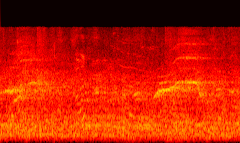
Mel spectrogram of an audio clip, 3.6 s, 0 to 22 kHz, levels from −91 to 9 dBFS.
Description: recorded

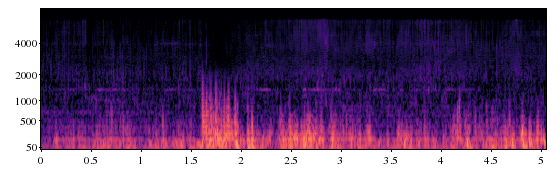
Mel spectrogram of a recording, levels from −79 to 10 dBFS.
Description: remade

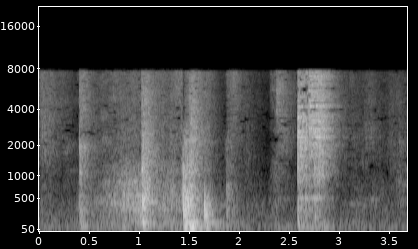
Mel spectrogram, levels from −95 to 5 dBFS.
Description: recorded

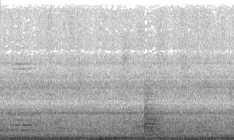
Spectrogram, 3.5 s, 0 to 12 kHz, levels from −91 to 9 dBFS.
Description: recorded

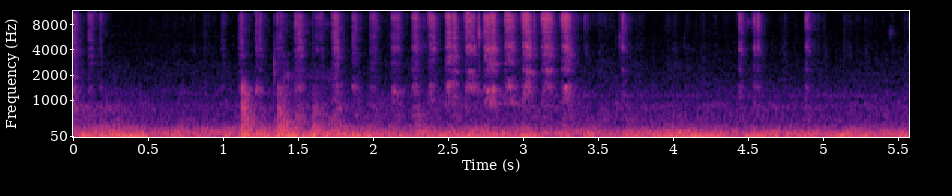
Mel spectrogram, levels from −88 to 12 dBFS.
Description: recorded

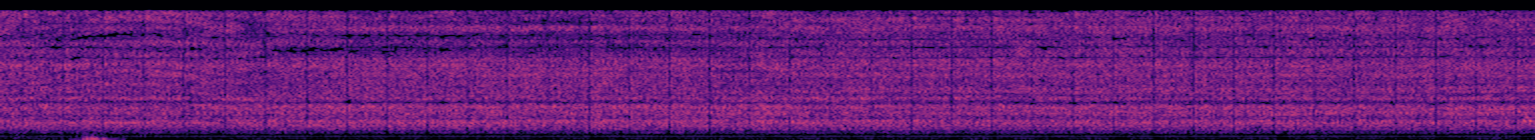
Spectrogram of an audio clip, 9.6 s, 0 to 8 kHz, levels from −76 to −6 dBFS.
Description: recorded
